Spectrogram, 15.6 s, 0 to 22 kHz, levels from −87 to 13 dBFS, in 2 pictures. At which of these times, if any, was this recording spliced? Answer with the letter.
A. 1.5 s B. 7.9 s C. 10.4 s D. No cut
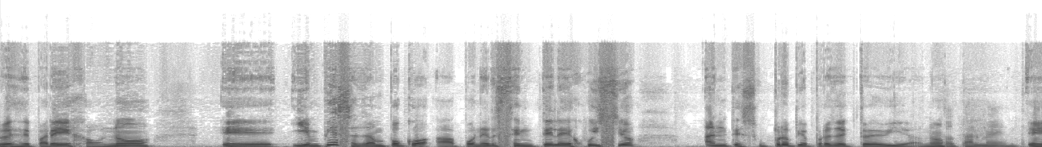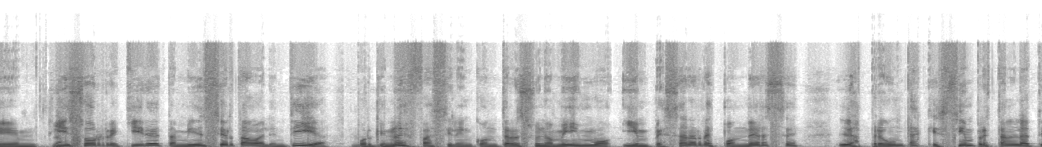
C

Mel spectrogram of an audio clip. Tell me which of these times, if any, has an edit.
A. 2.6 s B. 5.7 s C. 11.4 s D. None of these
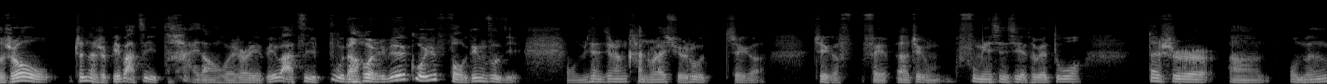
B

